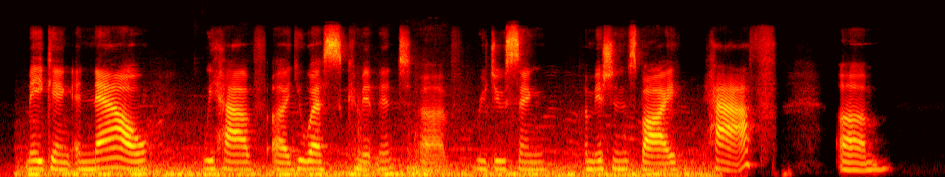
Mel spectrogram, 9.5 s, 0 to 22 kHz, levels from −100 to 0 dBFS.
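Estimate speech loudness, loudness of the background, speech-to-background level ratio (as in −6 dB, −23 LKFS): −32.5 LKFS, −40.0 LKFS, 7.5 dB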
